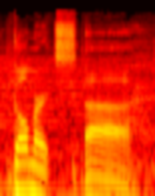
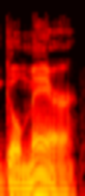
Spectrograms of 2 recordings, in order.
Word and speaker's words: Gohmert: we just realized that his name probably is more correctly pronounced Louie Gohmert, and he's got some sort of a French connection to him, which explains why the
